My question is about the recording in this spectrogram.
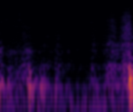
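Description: Faint rubbing and scratching of hands on a cardboard shipping box as its packing tape is picked at, with two small clicks in the first half second.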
